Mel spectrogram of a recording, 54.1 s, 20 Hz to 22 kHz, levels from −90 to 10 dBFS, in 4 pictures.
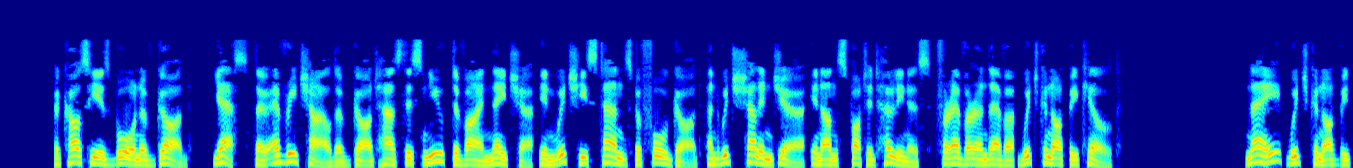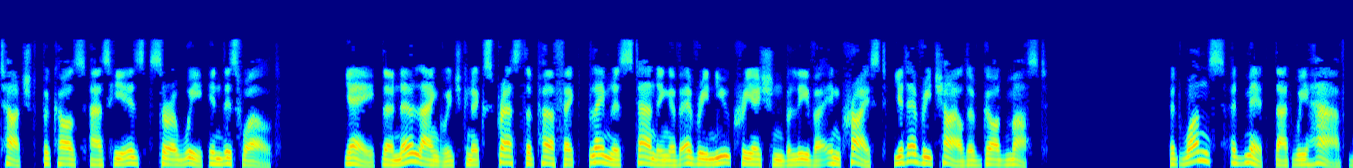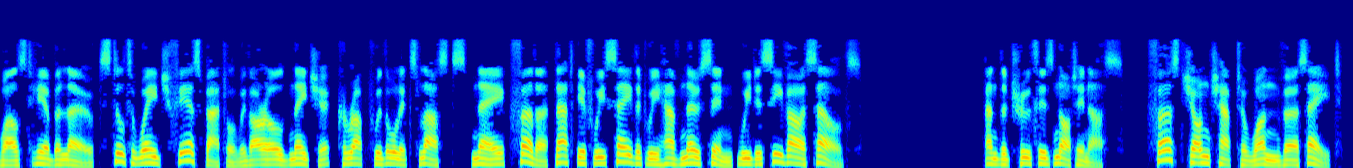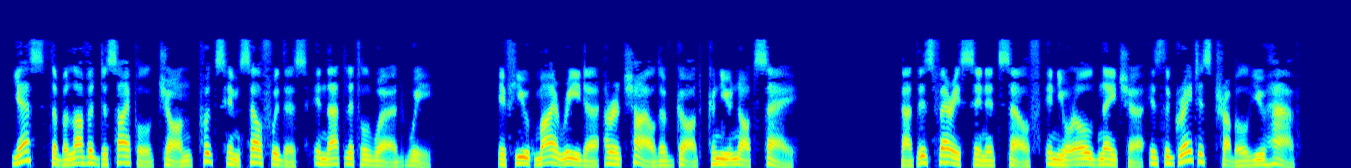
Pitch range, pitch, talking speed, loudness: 110-145 Hz, 125 Hz, 185 wpm, -26 LUFS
